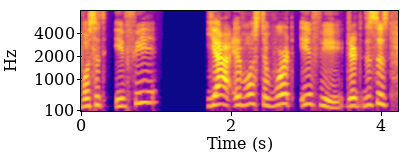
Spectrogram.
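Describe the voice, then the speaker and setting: A woman with a strong Austrian accent talks at a fairly slow pace with ordinary pitch variation, recorded in a dry, close sound with no echo. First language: German. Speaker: game streamer. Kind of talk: casual live-stream chat while reading game text aloud. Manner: halting, with frequent self-corrections.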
